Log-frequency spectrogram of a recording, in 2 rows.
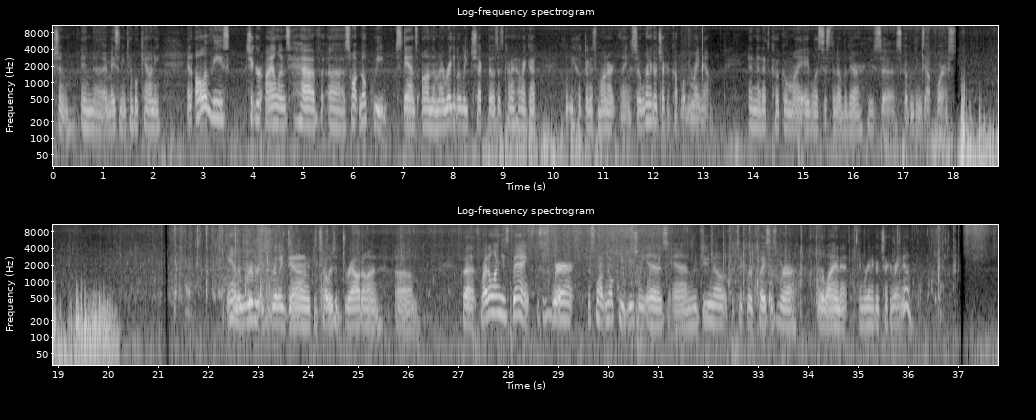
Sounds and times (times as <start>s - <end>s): Speech: 0.0s - 13.2s, 13.9s - 18.1s, 22.4s - 26.2s, 27.1s - 36.1s.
